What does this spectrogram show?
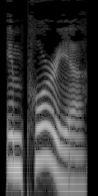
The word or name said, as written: emporia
